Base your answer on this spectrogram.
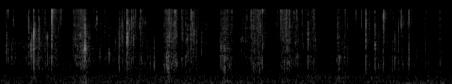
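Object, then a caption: Clear slime packed with plastic pearl beads and gems. A hand-sized lump of clear glitter slime packed with pastel plastic pearls, flatback gems and beads is pressed, folded and squeezed on a white surface by fingers with long pink metallic nails. It gives a quiet, bright, crunchy crackle of rapid sharp clicks and crinkles with almost no low end, each snap dying away instantly.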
